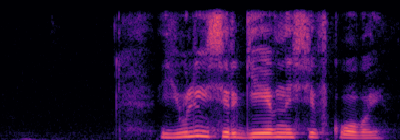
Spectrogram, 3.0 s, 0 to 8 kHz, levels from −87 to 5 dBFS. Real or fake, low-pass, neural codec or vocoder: real; 7.2 kHz; none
